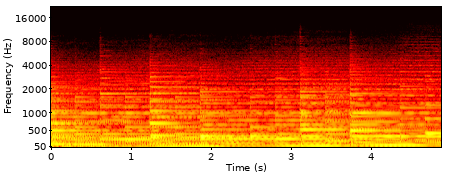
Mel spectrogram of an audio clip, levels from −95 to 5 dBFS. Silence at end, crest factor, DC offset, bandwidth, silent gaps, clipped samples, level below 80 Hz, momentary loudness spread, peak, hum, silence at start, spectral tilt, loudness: 0 s; 14 dB; under 0.1%; 6.6 kHz; none; under 0.1%; -26 dBFS; 3 LU; -6 dBFS; none; 0 s; -9.5 dB/octave; -20 LUFS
